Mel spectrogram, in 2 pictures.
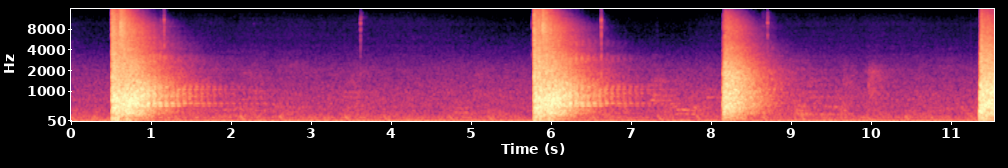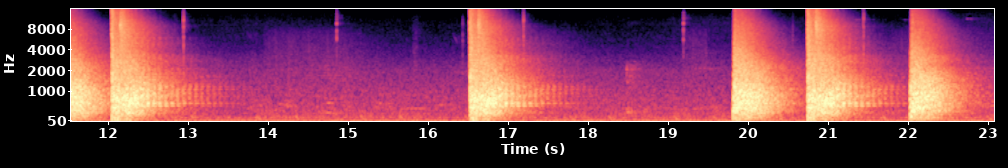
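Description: Sharp gunshots from an old Smith & Wesson Model 51 revolver ring off metal targets at a shooting range, about nine loud reports in uneven groups, each followed by a bright metallic ring that decays over a second or two.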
